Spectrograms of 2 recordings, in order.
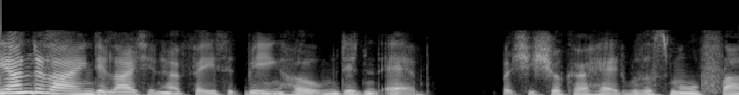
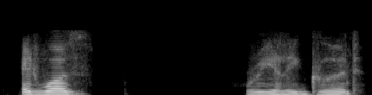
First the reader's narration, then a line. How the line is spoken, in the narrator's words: she said softly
